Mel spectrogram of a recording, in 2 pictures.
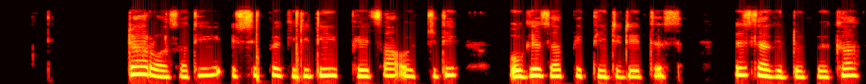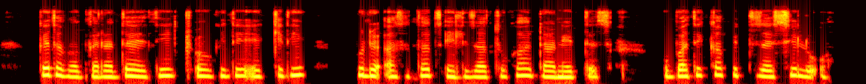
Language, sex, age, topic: Gamo, female, 25-35, government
